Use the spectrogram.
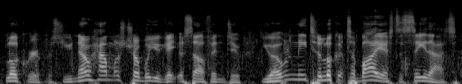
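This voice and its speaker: A man plays a bossy, sarcastic amateur detective in a comic audio drama. His voice sits fairly high and is very bright and forceful. Faint noise runs behind it. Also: big pitch swings, fast. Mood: exasperated.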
